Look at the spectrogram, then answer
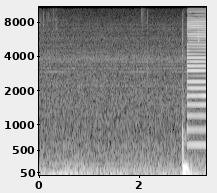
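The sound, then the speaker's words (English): A quiz game buzzer goes off once, a sudden loud, harsh electronic buzz that cuts in after a stretch of quiet background hiss and holds steady until the end. “I know who should have won it, and I feel like they didn't win, so I don't want to buzz in.”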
